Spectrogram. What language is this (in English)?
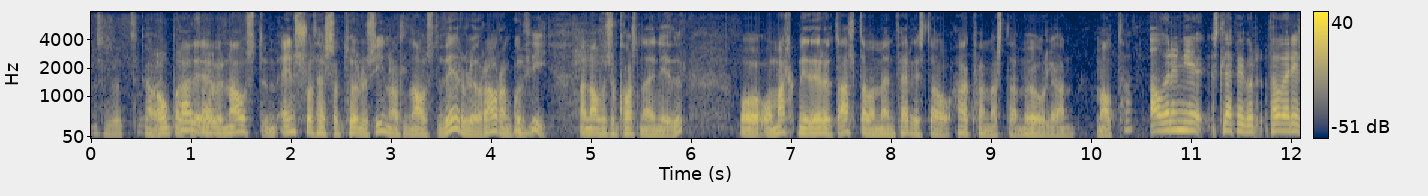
Icelandic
